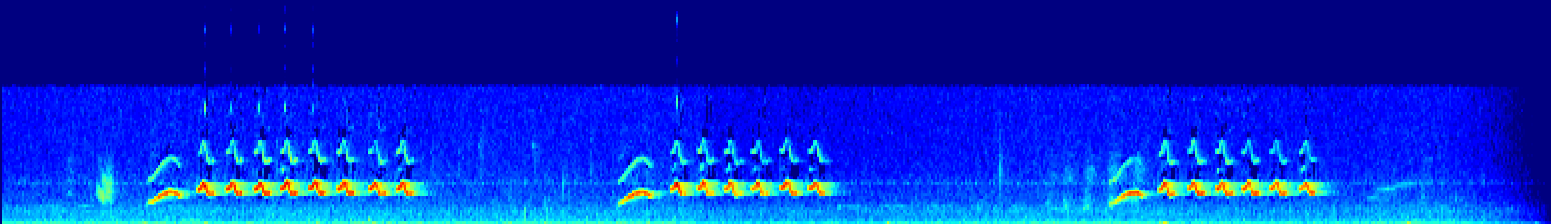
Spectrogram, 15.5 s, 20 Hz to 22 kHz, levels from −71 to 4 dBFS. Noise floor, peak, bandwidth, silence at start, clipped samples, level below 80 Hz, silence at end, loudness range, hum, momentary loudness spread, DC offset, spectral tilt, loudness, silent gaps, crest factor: -46 dBFS; 0 dBFS; 14 kHz; 0 s; under 0.1%; -38 dBFS; 1.25 s; 9 LU; none; 15 LU; under 0.1%; 0 dB/octave; -12 LUFS; none; 18 dB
